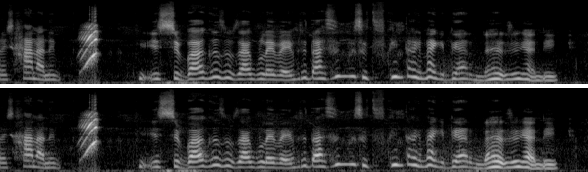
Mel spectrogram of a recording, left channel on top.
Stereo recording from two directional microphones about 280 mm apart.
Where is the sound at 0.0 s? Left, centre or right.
Centre.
